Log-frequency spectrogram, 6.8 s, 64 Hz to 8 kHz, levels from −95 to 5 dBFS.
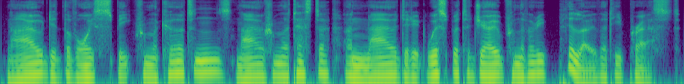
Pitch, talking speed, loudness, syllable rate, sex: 100 Hz, 230 wpm, -18 LUFS, 5.1 syllables/s, male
